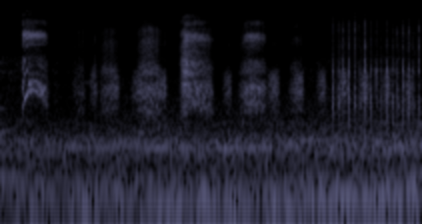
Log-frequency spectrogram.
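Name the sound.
red-headed woodpecker call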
